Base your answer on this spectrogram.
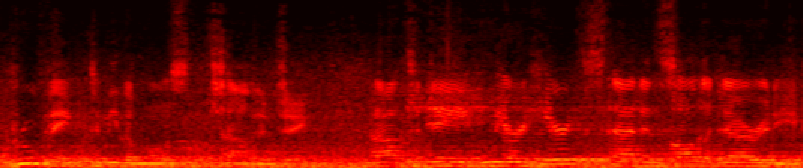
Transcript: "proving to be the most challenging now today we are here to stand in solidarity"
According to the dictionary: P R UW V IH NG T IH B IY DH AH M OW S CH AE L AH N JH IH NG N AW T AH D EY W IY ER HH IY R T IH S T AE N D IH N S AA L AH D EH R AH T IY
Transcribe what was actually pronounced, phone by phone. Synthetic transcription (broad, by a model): P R UW V IH NG T IH B IY DH AH M OW S CH AE L AH N JH IH NG N AW T AH D EY W IY ER HH IY R T IH S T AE D IH N S AA L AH D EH R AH T IY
